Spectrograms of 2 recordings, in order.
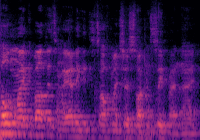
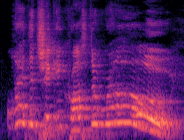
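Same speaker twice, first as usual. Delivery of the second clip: high, drawn-out begging for a laugh; unfunny pleading friend; 10 semitones higher, 7 dB louder, much slower than usual. Retold or imitated. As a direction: imitate a needy joker, stretching the line endings. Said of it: "there was always this guy in our crew".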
